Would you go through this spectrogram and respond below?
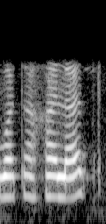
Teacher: Watakhalat is full mouth because it has a quality of isti'la. Yeah. And then the lam has a tashdid, so it's also double letter, double sound.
